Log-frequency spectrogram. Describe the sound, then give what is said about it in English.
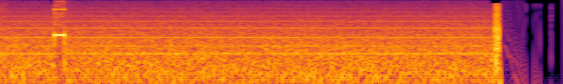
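A single short keypad tone beeps early over a steady, hissy radio channel with a low hum as an operator presses keys, hitting the wrong key, to bring up an EchoLink connection; then a loud squelch click cuts the transmission off near the end. No one speaks. “Sorry, I kept hitting the wrong key to key the echo link up.”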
